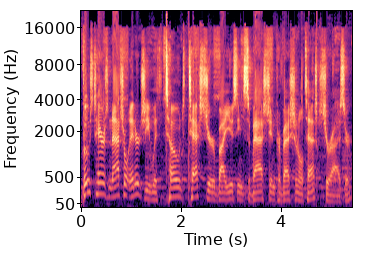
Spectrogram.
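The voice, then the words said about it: Professional announcer voice. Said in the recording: “I'm going to read it in my, like, professional announcer voice.”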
